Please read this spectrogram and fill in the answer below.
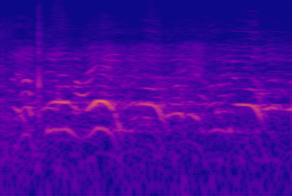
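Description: Men's voices calling out, with no words the recogniser could make out, and a couple of sharp knocks near the start.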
